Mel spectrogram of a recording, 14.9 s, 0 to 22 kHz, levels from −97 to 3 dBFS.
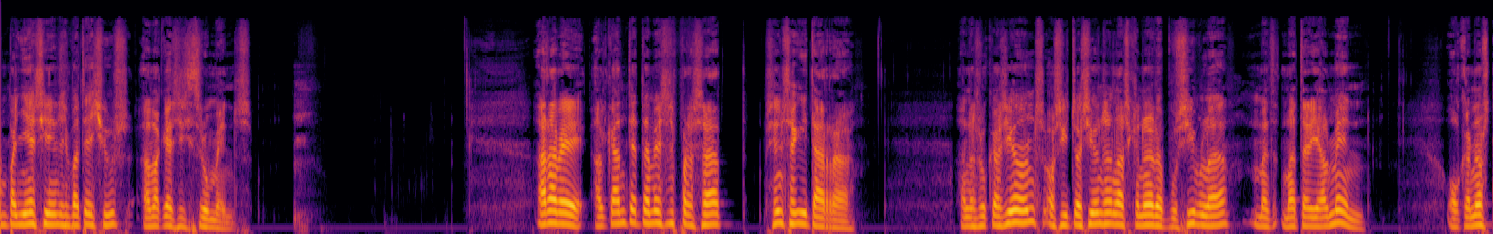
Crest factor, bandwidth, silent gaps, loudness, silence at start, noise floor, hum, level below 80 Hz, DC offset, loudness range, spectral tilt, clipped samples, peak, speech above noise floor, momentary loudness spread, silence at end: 20 dB; 16 kHz; none; -19 LUFS; 0 s; -71 dBFS; none; -50 dBFS; under 0.1%; 8 LU; -6 dB/octave; under 0.1%; 0 dBFS; 53 dB; 10 LU; 0.05 s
